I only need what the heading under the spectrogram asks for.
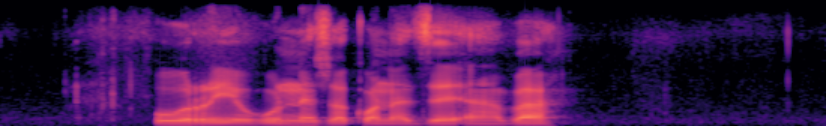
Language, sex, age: Venda, male, 23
